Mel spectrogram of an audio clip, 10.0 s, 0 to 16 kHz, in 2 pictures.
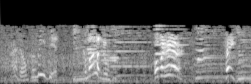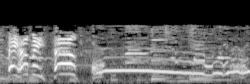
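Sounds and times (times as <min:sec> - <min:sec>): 
speech: 0:00.3 - 0:02.5, 0:03.1 - 0:08.6
coyotes howling: 0:06.8 - 0:10.0.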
